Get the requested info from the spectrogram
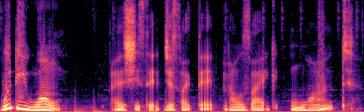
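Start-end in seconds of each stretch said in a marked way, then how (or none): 0.0-0.6 curt, hostile "What do you want?"; mock-aggressive teacher snapping. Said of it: "she says aggressively". 2.9-3.5 hushed, half-whispered "Want? But okay."; quiet inner reaction, puzzled; to herself. Retold or imitated. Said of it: "that's what I'm saying to myself".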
